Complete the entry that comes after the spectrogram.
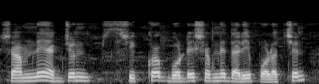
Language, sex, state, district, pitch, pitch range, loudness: Bengali, male, West Bengal, Alipurduar, 165 Hz, 150-180 Hz, -16 LUFS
